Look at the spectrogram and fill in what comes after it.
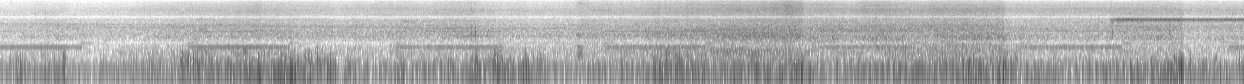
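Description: A train of loaded Pertamina fuel tank wagons rolling slowly over the station tracks: a heavy, continuous rumble of wheels on rail with frequent clanks and knocks from the joints and points. A high steady squeal joins near the end.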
